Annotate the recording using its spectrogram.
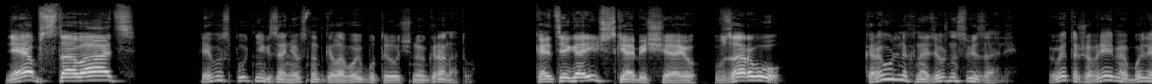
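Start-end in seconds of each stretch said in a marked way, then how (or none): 0.1-1.4 loud, slow barked order; sharp shout. Acted. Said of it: "резко крикнул". 5.3-7.9 loud, rising grenade threat. Acted.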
